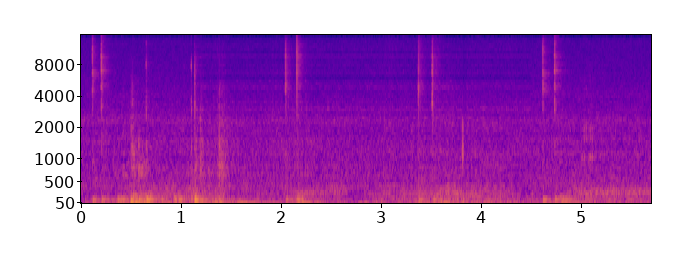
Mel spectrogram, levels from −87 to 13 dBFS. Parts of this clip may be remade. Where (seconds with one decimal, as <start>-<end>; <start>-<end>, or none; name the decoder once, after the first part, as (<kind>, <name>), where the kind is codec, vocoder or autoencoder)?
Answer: 1.1-4.5 (codec, SNAC)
